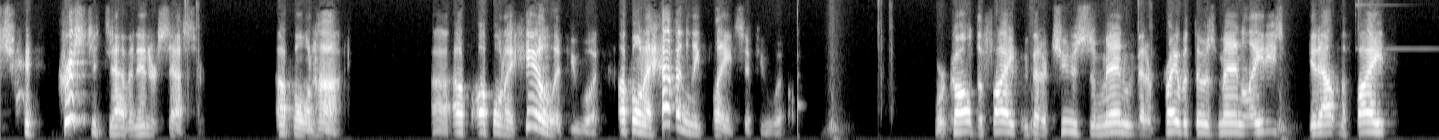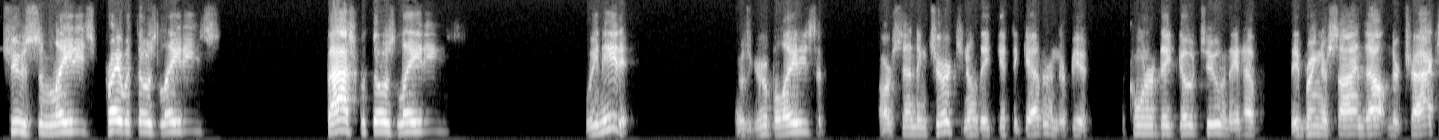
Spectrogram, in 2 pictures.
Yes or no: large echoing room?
yes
